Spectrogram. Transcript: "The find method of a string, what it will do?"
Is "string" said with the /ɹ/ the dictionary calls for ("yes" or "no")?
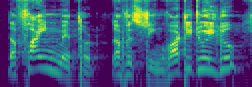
no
